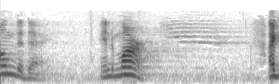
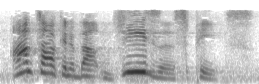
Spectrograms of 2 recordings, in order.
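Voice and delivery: usual speaking voice

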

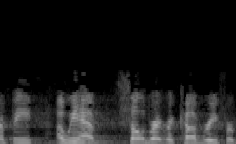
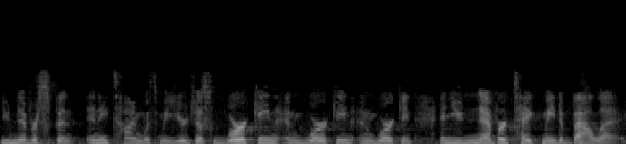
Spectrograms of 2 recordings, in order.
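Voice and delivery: a hint of a tearful little girl, softer; tearful child; 9 dB quieter than usual. Daughter telling her dad he's never there, near tears. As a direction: quietly plead like a sad six-year-old. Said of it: "she looks really sad, on the verge of tears".

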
